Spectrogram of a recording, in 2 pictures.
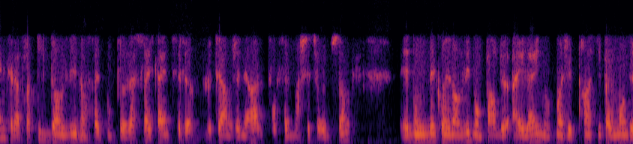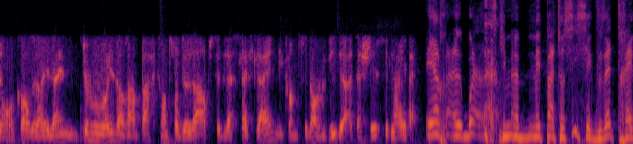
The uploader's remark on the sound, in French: Les Grosses Têtes ont eu au téléphone ce génie de l'équilibre.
